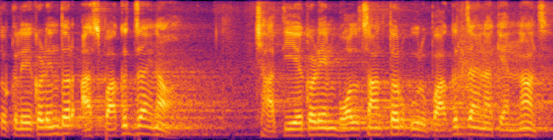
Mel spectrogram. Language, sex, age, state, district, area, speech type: Goan Konkani, male, 45-60, Goa, Canacona, rural, spontaneous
